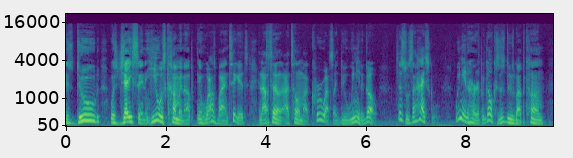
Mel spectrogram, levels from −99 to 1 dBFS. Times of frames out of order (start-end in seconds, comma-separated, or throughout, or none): 4.00-4.06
